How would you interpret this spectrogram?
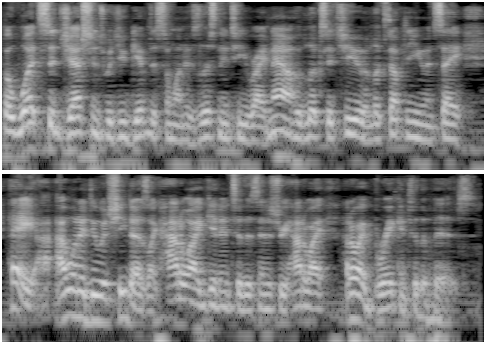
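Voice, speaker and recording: A man with a very low voice hosts a casual interview. He asks easygoing questions, laughs along with his guest and keeps up a stream of short agreeing replies. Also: darkish tone, highs cut off. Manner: encouraging, quick to laugh, short backchannels. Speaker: show host interviewer.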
